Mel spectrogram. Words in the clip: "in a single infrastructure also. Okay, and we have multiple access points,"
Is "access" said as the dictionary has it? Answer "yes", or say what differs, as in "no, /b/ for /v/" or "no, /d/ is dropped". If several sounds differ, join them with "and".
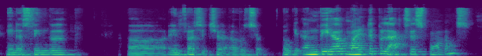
yes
